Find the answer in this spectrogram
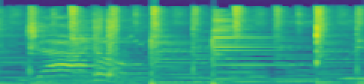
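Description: South African pop music with a deep bass line and drum hits, and a wavering lead line that bends up and down in pitch about half a second in.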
